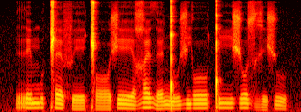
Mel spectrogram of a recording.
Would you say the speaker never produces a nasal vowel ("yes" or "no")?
yes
